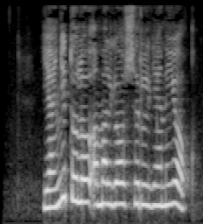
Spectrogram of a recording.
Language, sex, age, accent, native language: Uzbek, female, 18-24, Farg'ona, Uzbek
